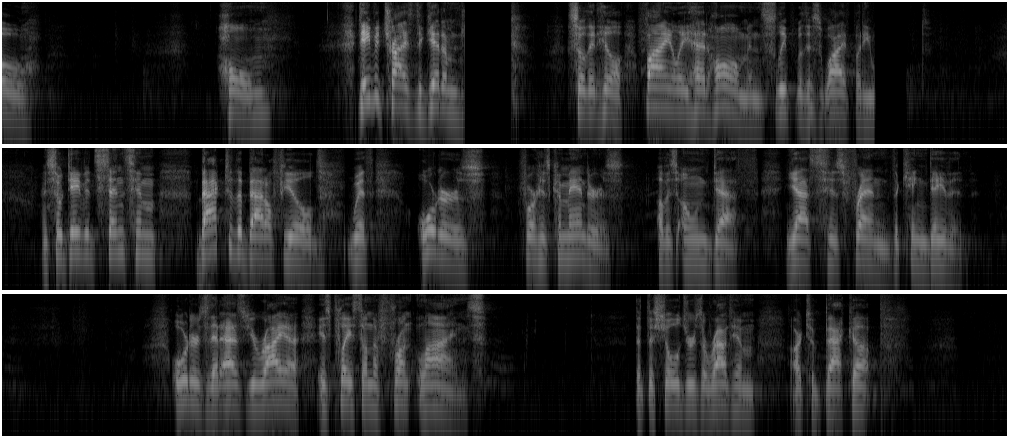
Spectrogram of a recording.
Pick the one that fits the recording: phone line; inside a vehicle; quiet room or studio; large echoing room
large echoing room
